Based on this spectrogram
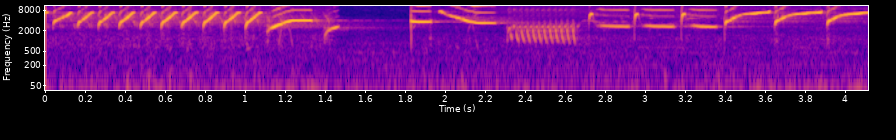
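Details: Canary song played to stimulate mating in the breeding season: a rapid rolling trill of repeated high notes, then sweeping whistles, a short silence, a buzzy burst and rising whistled phrases.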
